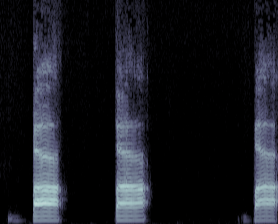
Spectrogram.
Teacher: 15 নম্বর মাখরাজ, দুই ঠোঁটের শুকনো অংশ মিলিত হয়ে উচ্চারিত হয় বা। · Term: বায়ের মাখরাজ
